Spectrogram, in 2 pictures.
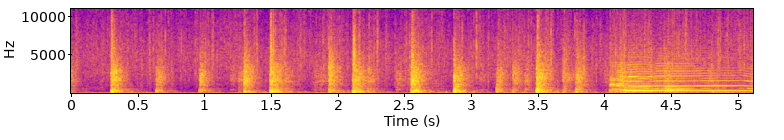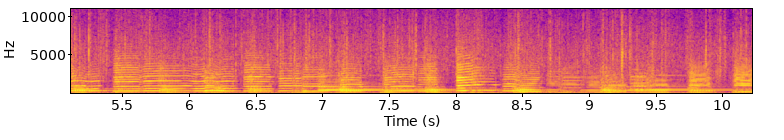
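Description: Swing quintet on a 1943 78 rpm record: for about four seconds the drum kit plays a break of sharp, evenly spaced strokes, then the horns come in with long held melody notes over bass and drums.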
